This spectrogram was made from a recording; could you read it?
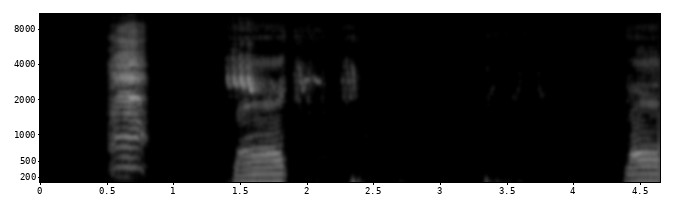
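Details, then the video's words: Common hill myna calls used as a lure for pet mynas: a short sharp squawk, a nasal harmonic call followed by two quick chirps, a pause, then another nasal call. "masteran burung beo suara siulan alami"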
